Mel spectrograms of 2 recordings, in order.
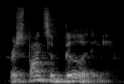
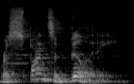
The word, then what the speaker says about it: responsibility: So, the emphasis goes on the fourth syllable there. Responsibility. Well, kind of like the the second and fourth. Responsibility.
